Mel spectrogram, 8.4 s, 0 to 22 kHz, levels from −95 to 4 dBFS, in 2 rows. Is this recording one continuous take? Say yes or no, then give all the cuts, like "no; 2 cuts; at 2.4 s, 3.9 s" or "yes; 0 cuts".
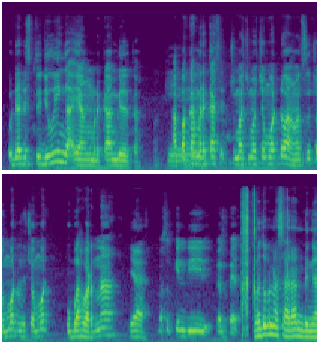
no; 1 cut; at 7.4 s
